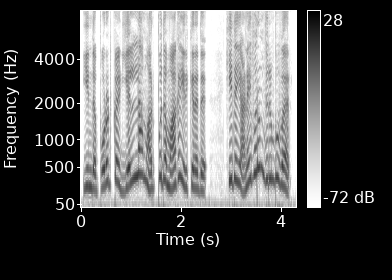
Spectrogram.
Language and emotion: Tamil, surprised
